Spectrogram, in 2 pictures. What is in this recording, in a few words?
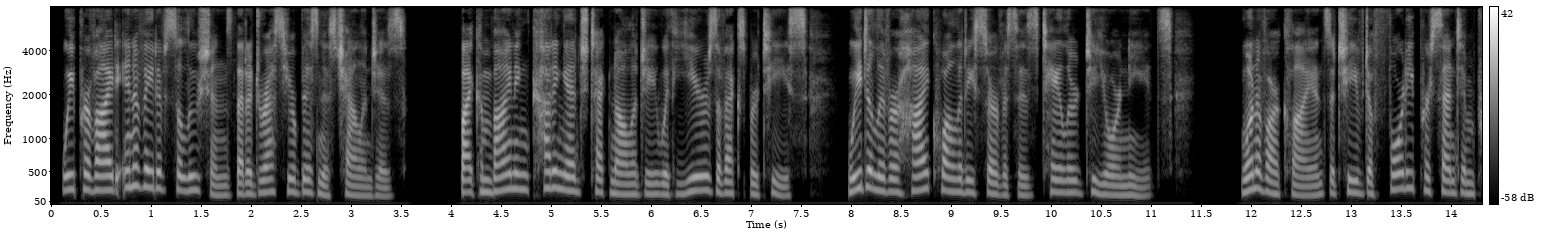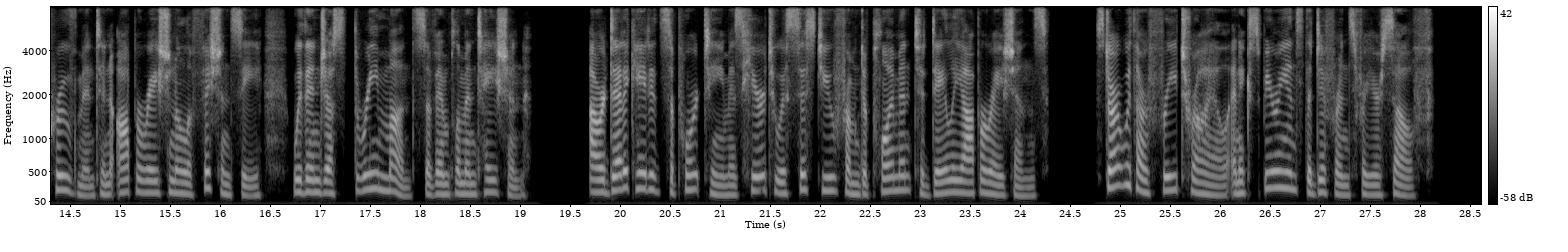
Calm Woman Smooth Warm Polished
